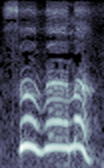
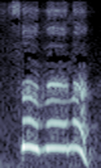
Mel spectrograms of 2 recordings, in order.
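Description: Both takes have the same delivery.

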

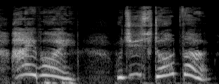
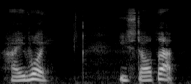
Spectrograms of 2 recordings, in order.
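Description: First: High, loud telling-off shout; loud high-pitched scolding. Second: Contained, threatening telling-off; quietly angry. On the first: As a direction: holler it at a misbehaving lad. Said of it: "you hear shouting going". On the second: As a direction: warn him without raising your voice. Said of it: "the quieter it is, the more angry". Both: Shown as a demonstration.

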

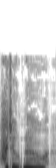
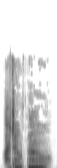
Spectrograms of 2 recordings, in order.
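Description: First: High-pitched, fuller voice than a whisper; high, uncertain repetition; high, voiced repeat. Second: High, soft near-whisper; hushed, wispy high voice; almost whispered. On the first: Repeats it after the near-whisper. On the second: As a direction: barely voice it, pitched high. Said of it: "She almost whispered it". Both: A narrator's reading.

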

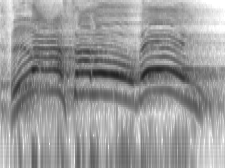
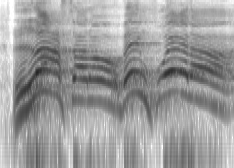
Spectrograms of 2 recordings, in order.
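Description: First: Slow booming shout, much louder and higher; raised voice. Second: Slow, drawn-out call. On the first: Jesus calls Lazarus out, loud and drawn out. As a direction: call the name across the grave. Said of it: "alzó la voz". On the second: Jesus calls Lazarus out, slow and steady. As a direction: call "ven fuera" long and measured. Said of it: "volvió a su cuerpo". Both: Acted.

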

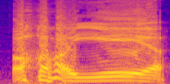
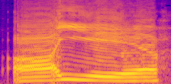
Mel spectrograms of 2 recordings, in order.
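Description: No difference in how they are said.

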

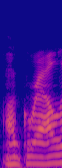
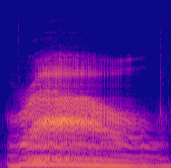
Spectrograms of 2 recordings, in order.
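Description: First: Said in the usual way. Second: Loud growl from a polar bear. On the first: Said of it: "Growl," says the polar bear". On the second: Acted. Teacher reading to kids, growling loud like a polar bear. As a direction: growl it big and bearlike. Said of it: "says the polar bear".

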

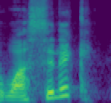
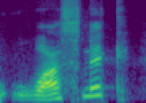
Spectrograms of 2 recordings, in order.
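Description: First: "Wasinick" in three syllables, with an added middle vowel; alternative name pronunciation. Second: "Wasnik" in two syllables, questioning rise; tentative name pronunciation. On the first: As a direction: say "Wasinick" as WAS-i-nik. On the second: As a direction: say "Wasnik" as WAS-nik, unsure. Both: Shown as a demonstration. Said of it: "I'm mispronouncing your name".

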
